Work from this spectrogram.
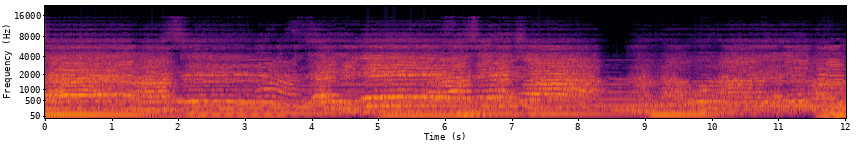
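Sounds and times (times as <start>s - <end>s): group singing: 0.0s - 12.0s.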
